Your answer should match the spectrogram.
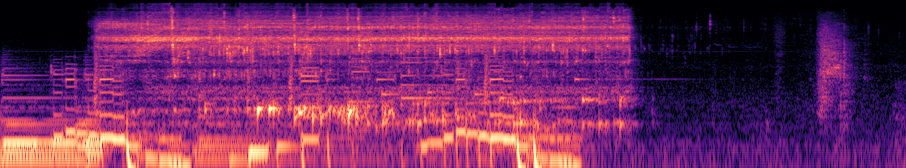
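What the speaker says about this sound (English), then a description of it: "take some water out in a can or a bucket." Water from a flushed whole-house spin-down filter pours into a bucket, a rushing, splashing stream with a rising fill pitch that stops abruptly, followed by quiet and a brief faint splash.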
